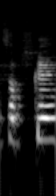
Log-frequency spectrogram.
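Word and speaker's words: tsetse: और इसका वाहक सी फ्लाई। टी साइलेंट रहता भी है, सी मक्खी।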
